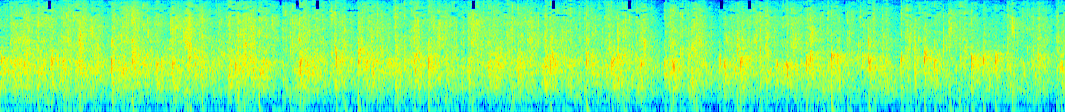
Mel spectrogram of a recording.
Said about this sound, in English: Please, a warm applause. Yay.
